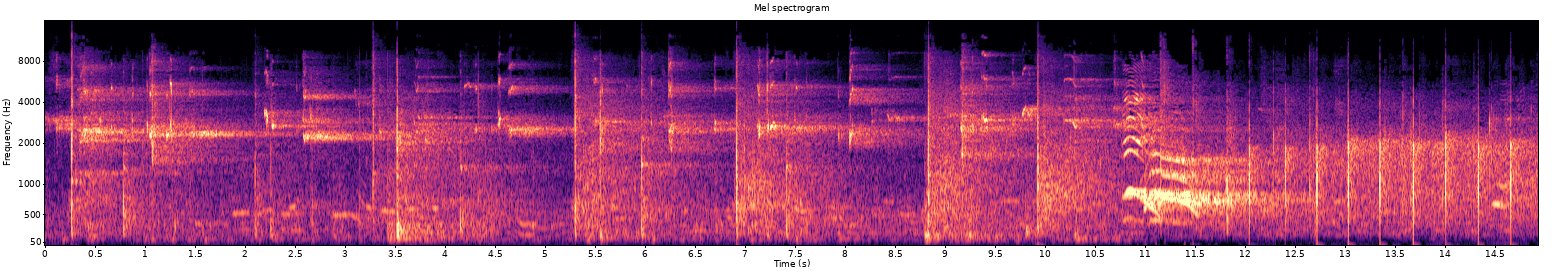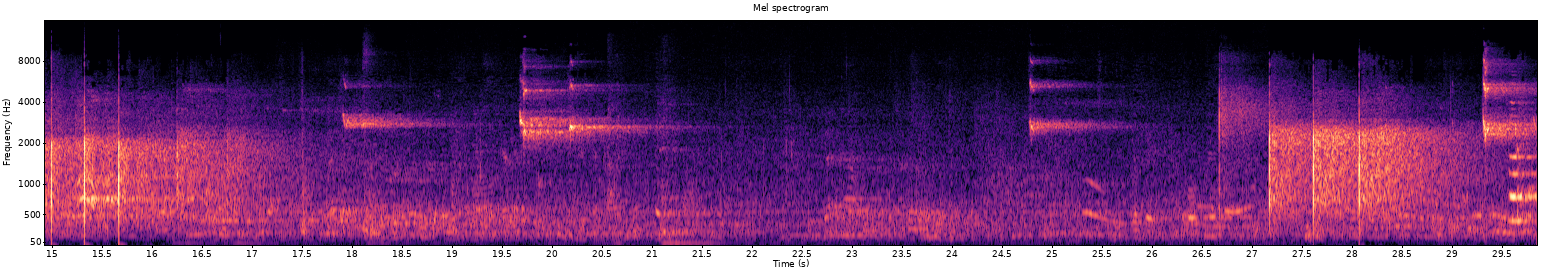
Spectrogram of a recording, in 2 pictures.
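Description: Sports shoes squeak sharply on a hard court floor.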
